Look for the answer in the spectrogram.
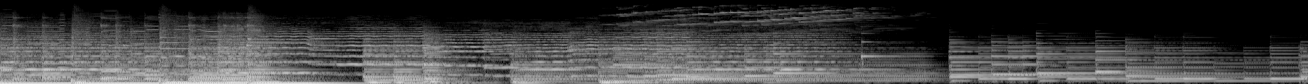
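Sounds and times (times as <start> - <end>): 
waltz music: 0.0 - 9.5.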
